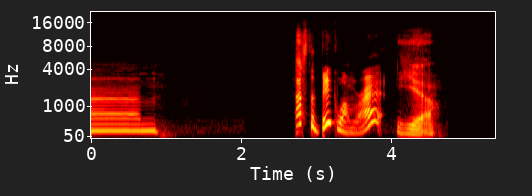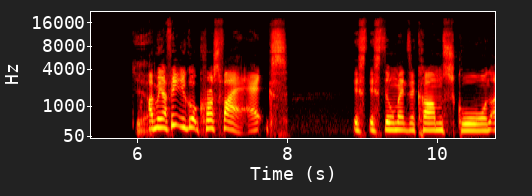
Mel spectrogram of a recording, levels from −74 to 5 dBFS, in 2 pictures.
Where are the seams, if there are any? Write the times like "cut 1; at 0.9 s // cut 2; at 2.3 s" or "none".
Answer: cut 1; at 2.7 s // cut 2; at 4.0 s // cut 3; at 9.0 s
